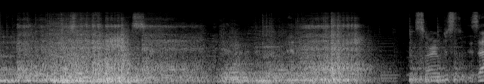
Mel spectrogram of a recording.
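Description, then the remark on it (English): Loud metal creaking and grinding over a steady mechanical rattle, continuous for several seconds with a brief drop just before the end, as indistinct voices murmur underneath. “Do you hear that loud metal creaking?”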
